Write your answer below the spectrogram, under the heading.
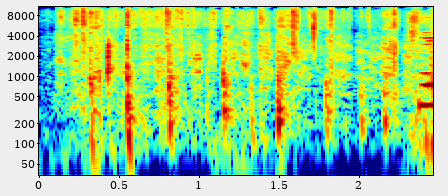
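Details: Border Collie named May panting during weekend ball play, quick breathy bursts repeating roughly every quarter second, with a faint human voice in the background.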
